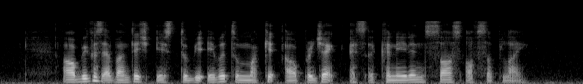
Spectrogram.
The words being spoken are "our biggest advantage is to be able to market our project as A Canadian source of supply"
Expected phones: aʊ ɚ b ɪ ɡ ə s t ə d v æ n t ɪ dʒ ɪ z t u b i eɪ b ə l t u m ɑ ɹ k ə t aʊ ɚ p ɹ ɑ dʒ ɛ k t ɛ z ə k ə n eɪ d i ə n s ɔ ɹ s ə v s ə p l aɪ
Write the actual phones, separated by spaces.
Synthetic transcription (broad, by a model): aʊ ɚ b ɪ ɡ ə s ə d v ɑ n t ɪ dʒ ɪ s t u b i eɪ b ə l t u m ɑ k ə t aʊ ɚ p ɹ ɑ dʒ ɛ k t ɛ s ə k ə n eɪ d i ə n s ɔ s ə f s ə p l aɪ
